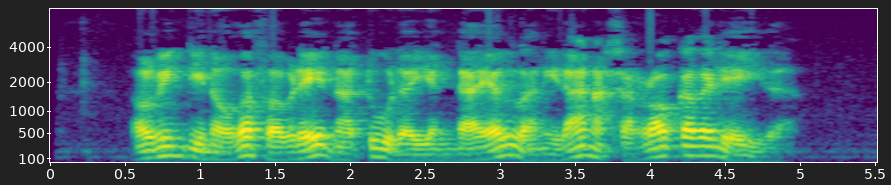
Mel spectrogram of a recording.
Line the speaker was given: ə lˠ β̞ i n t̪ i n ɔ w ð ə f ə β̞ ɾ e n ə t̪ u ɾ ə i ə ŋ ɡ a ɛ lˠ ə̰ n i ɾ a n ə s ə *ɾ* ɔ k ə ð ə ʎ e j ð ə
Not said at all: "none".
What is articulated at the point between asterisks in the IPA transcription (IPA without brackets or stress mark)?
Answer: r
